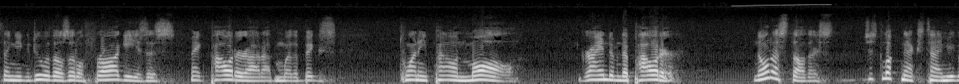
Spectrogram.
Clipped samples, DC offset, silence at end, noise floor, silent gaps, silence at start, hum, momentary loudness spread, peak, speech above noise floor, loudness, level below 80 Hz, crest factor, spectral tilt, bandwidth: under 0.1%; under 0.1%; 0 s; -41 dBFS; none; 0 s; none; 15 LU; 0 dBFS; 29 dB; -13 LUFS; -40 dBFS; 14 dB; -7 dB/octave; 18.5 kHz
